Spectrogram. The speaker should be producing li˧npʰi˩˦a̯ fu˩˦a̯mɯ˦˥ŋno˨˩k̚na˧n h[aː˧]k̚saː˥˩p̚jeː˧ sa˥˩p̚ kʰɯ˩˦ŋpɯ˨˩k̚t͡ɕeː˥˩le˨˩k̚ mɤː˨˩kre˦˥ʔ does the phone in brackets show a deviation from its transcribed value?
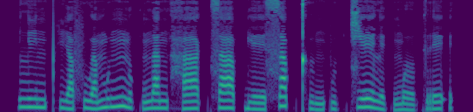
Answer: yes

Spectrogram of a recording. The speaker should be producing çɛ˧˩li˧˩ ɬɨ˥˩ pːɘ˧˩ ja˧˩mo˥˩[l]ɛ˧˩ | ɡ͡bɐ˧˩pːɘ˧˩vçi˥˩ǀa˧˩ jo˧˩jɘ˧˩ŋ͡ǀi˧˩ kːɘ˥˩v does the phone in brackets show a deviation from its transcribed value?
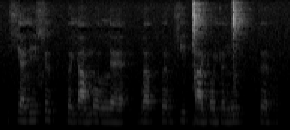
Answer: yes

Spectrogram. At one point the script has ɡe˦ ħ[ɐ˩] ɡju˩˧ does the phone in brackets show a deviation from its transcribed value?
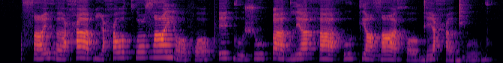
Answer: no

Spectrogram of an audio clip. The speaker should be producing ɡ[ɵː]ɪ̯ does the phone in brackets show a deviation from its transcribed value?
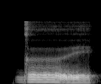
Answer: no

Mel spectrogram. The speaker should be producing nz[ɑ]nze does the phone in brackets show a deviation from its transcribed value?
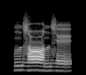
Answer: no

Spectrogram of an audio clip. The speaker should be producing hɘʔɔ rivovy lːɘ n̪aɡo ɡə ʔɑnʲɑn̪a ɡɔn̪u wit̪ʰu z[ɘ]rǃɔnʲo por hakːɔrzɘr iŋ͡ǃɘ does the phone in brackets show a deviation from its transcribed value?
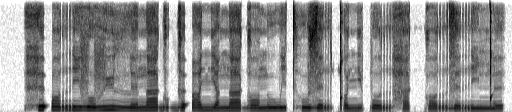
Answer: no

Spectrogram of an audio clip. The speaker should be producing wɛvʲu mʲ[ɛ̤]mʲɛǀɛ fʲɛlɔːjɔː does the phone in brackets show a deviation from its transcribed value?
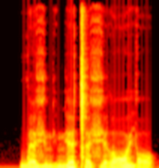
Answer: no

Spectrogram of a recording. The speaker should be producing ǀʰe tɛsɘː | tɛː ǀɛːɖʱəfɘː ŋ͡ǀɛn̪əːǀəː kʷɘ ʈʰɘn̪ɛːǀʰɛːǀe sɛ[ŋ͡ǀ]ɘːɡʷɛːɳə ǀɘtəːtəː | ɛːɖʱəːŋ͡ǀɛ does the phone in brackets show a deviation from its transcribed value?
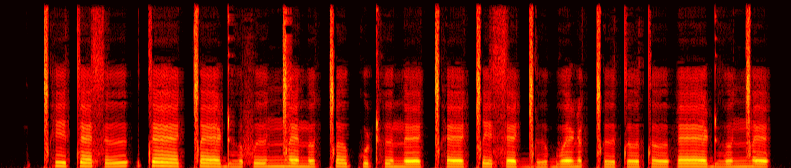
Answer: yes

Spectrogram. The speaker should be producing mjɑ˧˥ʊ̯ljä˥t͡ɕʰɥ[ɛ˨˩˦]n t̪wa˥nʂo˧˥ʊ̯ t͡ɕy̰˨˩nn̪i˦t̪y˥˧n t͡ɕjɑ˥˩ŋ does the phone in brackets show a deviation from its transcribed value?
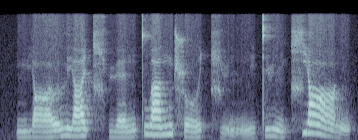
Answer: yes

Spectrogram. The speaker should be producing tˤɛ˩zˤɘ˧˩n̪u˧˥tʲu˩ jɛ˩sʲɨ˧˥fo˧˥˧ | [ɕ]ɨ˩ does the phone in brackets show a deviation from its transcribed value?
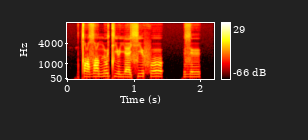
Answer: yes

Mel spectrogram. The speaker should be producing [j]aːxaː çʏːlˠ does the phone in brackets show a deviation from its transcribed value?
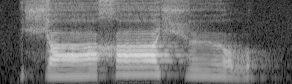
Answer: yes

